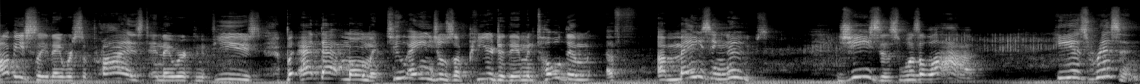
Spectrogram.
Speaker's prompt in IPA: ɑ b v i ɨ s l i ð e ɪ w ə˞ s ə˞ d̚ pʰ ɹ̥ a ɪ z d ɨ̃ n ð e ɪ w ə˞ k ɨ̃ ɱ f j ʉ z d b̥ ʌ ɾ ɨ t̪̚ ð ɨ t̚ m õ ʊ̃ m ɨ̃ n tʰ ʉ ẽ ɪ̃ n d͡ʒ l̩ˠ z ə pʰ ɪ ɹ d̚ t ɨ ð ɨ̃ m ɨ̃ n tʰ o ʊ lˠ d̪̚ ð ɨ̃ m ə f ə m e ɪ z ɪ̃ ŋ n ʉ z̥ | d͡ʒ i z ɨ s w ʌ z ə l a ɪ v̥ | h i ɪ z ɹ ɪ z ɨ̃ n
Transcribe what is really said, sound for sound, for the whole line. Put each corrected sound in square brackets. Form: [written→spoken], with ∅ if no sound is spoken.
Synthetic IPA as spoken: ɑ b v i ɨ s l i ð e ɪ w ə˞ s ə˞ [d̚→∅] pʰ ɹ̥ a ɪ z d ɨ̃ n ð e ɪ w ə˞ k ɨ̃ ɱ f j ʉ z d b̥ ʌ ɾ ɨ t̪̚ ð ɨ t̚ m õ ʊ̃ m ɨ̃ n tʰ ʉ ẽ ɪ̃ n d͡ʒ l̩ˠ z ə pʰ ɪ ɹ d̚ t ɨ ð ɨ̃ m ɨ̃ n tʰ o ʊ lˠ d̪̚ ð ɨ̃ m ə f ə m e ɪ z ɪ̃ ŋ n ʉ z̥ | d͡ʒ i z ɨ s w ʌ z ə l a ɪ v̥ | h i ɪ z ɹ ɪ z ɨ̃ n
